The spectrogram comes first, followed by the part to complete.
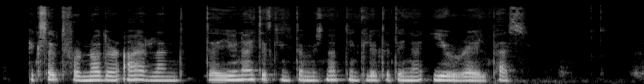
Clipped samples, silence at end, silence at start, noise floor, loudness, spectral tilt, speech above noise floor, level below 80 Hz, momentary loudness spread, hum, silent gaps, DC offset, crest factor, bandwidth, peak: under 0.1%; 1.2 s; 0.3 s; -57 dBFS; -20 LUFS; -6.5 dB/octave; 38 dB; -60 dBFS; 9 LU; none; none; under 0.1%; 16 dB; 16.5 kHz; -4 dBFS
